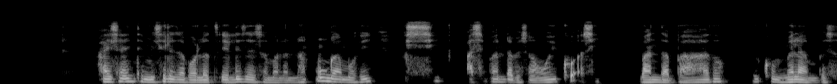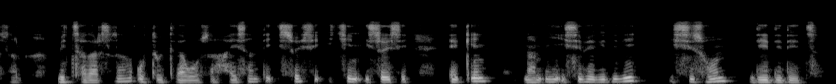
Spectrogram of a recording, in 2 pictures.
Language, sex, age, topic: Gamo, male, 25-35, agriculture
